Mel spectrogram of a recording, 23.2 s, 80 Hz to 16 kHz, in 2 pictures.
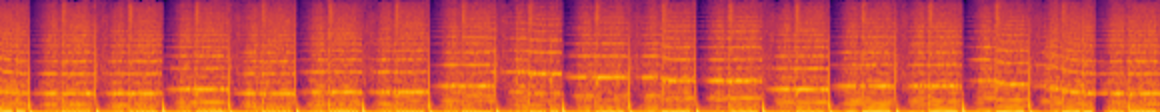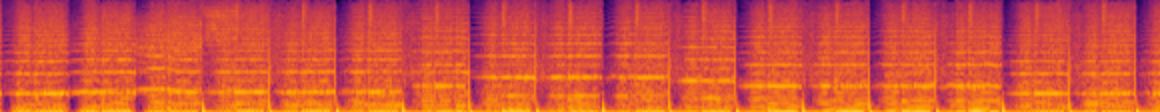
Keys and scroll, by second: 1.7 space, 2.8 space, 3.4 space, 4.7 z, 5.7 ctrl+0, 10.0 b, 11.0 ctrl+z, 12.0 x, 12.9 ctrl+z, 15.3 ctrl+j, 17.8 Return, 19.9 Delete, 21.7 e.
